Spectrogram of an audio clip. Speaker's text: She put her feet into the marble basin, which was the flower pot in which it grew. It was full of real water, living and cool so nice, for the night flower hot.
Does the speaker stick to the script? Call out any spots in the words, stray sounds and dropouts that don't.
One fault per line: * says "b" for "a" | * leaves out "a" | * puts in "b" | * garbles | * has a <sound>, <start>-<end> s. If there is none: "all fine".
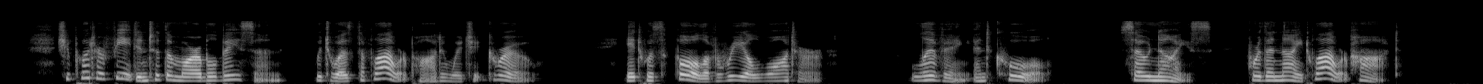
all fine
